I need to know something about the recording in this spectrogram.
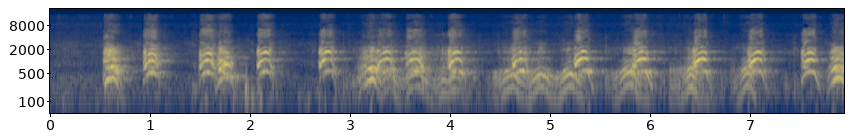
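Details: Belgian Malinois, a three-year-old male, barking excitedly for a ball while younger Labrador retrievers play with it; rapid harmonic barks, roughly two per second, steady and insistent.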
